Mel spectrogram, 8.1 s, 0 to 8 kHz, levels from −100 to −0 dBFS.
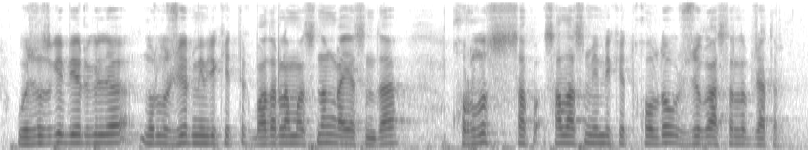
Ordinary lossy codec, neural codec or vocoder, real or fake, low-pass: none; none; real; 7.2 kHz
